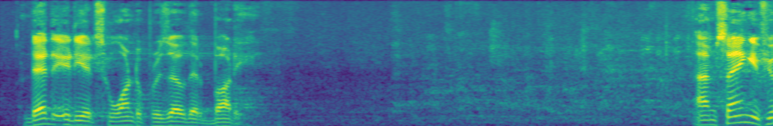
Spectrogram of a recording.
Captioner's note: few laugh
